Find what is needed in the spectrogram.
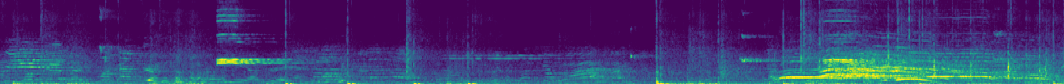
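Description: Indoor volleyball rally: a short referee's whistle about two seconds in, then several sharp smacks of the ball being hit. Near the end, loud shouting and cheering from the players and spectators as the point ends.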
